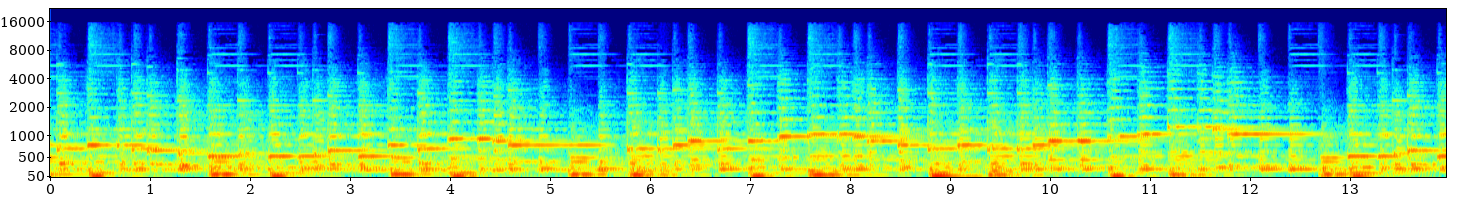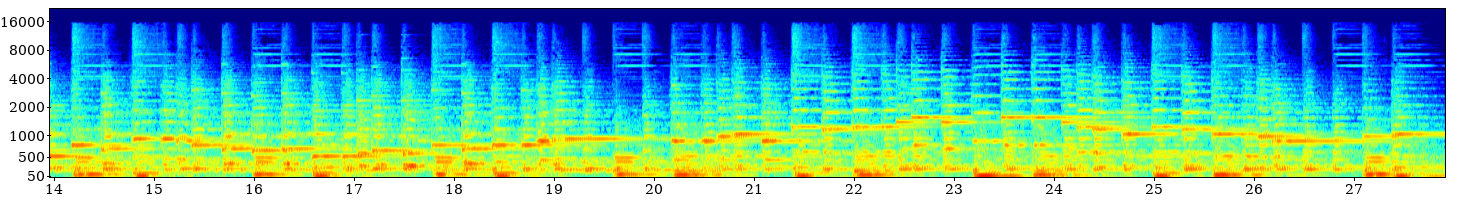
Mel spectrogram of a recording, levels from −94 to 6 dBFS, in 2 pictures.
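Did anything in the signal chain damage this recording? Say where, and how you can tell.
No, nothing along the signal chain has left an audible mark on this recording. I can't point to any stage, from capture through to playback, where the sound gives away a problem.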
